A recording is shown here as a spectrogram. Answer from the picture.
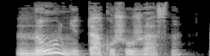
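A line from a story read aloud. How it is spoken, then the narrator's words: Gentle objection. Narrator (Russian): мягко возразил я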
